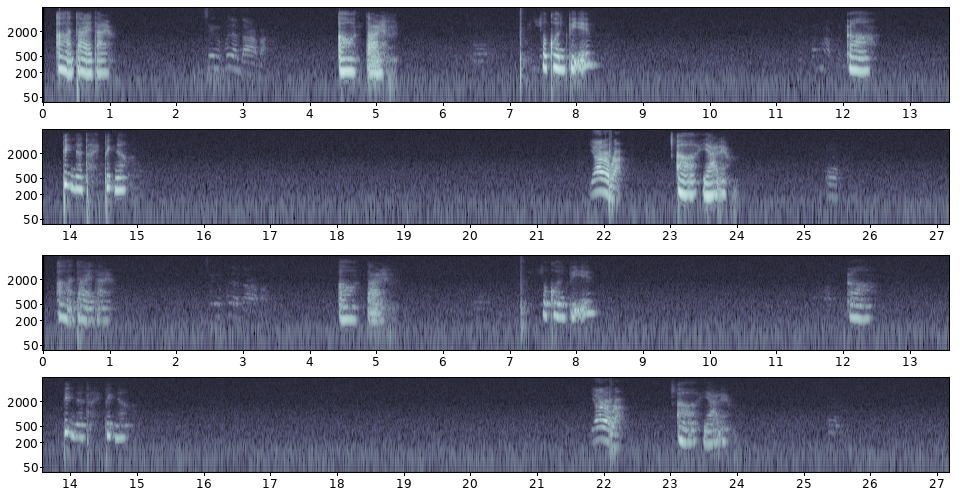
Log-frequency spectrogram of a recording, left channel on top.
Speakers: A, on the left (about 55°); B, on the left (about 80°).
A: ꯑꯥ ꯇꯥꯔꯦ ꯇꯥꯔꯦ
B: ꯁꯦꯡꯅ ꯐꯖꯟ ꯇꯥꯔꯕ
A: ꯑ ꯇꯥꯔ
B: ꯄꯤꯛꯇ꯭ꯔꯣ ꯑꯩ ꯇꯧꯕꯗꯤ
A: ꯑꯈ ꯄꯤꯑ
B: ꯌꯥꯔꯦꯅꯦ ꯑꯗꯨꯅ ꯕꯤ ꯀꯅ ꯍꯥꯄ
A: ꯑꯥ ꯄꯤꯛꯅ
B: ꯂꯧꯊꯣꯛꯐꯝ
A: ꯇꯥꯏ ꯄꯤꯛꯅ
B: ꯐꯖꯅ ꯌꯥꯕ ꯌꯥꯔꯕ꯭ꯔꯥ
A: ꯑꯥ ꯌꯥꯔꯦ
B: ꯑꯣꯐ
